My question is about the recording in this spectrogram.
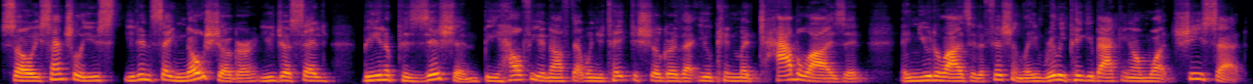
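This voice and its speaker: A man's voice: on the high side, normal speed. A man with a New York accent hosting an interview, chatty and jokey with enthusiastic asides. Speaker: podcast host. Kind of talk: casual interview.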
